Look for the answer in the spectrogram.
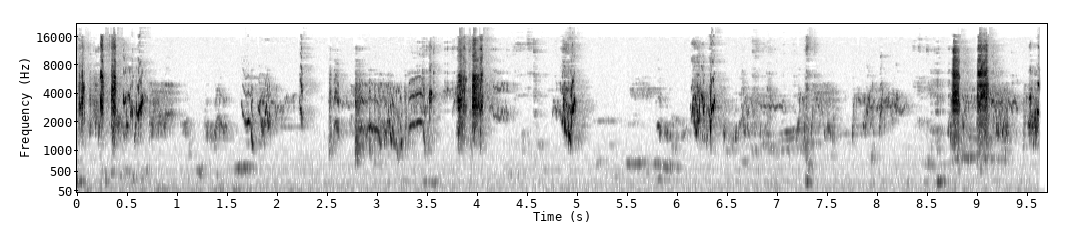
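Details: Caged budgerigars in heat, mating and regurgitating food; lively, scratchy chattering warble mixing buzzy, wavering notes with loud, harsh squeaks in bursts separated by brief pauses, in a quiet room.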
